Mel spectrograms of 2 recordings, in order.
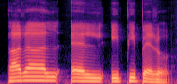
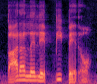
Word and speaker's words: paralelepípedo: Paral el hipípero. Casi, casi. Es paralelepípedo. Fíjate en la última parte. Lípedo.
